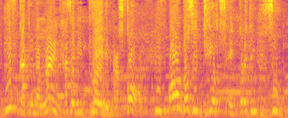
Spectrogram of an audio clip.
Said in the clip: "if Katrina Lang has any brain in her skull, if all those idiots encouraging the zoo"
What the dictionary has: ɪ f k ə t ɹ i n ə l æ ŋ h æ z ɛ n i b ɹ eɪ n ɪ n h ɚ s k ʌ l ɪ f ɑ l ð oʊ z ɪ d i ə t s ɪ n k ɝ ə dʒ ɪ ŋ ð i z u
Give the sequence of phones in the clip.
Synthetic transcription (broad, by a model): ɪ f k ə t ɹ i n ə l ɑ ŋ h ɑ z ɛ n i b ɹ eɪ n ɪ n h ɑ s k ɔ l ɪ f ɑ l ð oʊ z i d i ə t s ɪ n k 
